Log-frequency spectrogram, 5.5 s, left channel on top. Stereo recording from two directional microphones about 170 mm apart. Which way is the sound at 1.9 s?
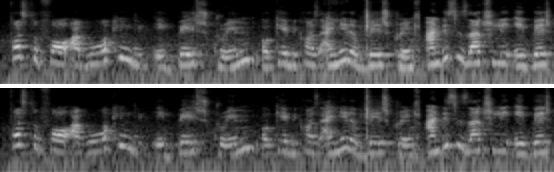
35° left (ahead or behind).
